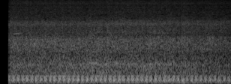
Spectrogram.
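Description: A small engine or motor running steadily with a fast, even pulse, over the hiss of fountain jets splashing.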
